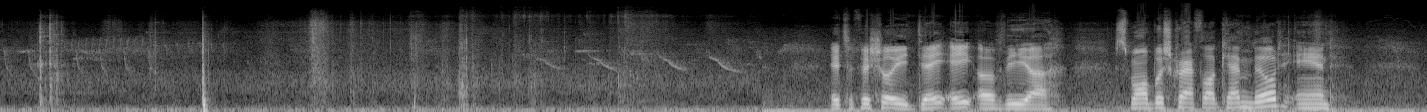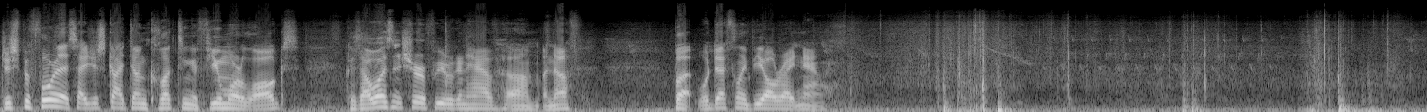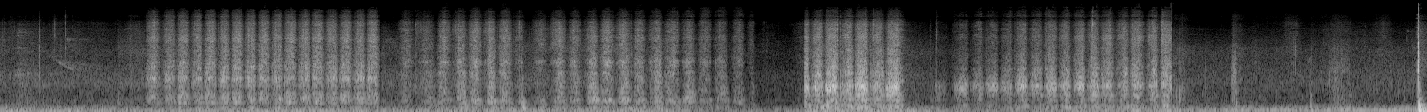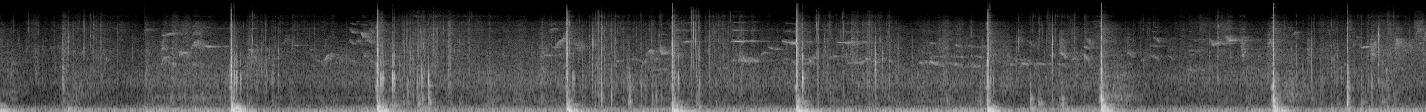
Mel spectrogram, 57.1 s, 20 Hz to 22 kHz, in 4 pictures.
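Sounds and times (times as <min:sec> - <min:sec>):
hand saw cutting log: 0:04.6 - 0:06.8, 0:29.9 - 0:40.3.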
